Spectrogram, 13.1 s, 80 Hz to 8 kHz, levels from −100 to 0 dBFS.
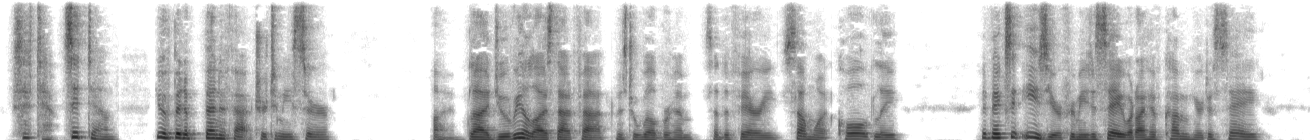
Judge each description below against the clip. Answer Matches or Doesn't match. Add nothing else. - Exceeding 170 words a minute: Matches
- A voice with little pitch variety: Doesn't match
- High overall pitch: Doesn't match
